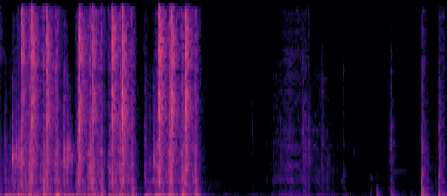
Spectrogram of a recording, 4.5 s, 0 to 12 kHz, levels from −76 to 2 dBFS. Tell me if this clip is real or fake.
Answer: real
